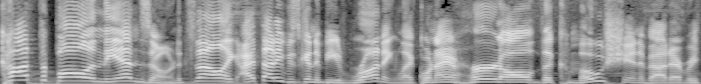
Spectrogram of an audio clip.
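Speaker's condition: No condition

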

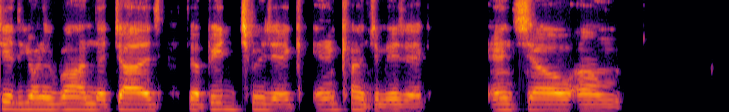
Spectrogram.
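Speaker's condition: Down syndrome

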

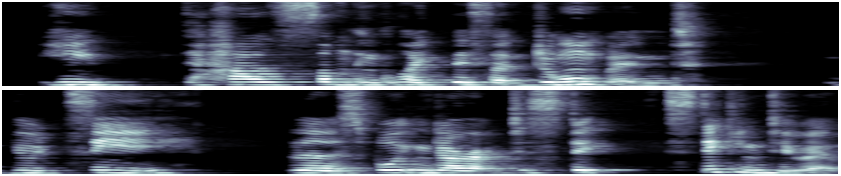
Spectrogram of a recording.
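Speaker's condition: Stutter, mild; slight stutter by own account, apologized for butchering a player's name pronunciation; repeated sounds

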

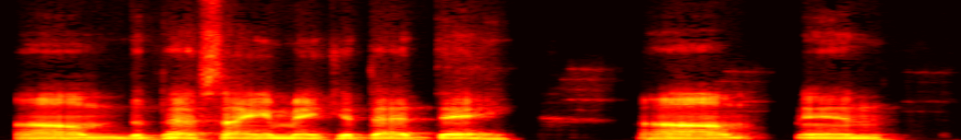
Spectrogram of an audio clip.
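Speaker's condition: ALS; uses power wheelchair for mobility

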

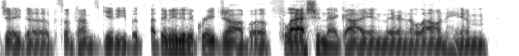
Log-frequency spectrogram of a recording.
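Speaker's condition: No condition

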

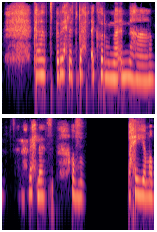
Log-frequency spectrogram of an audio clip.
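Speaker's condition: Stuttering; stuttering since childhood, left primary school for four years, speech therapy and psychological therapy; about 85% controlled after speech and psychological therapy, not fully resolved; worse under psychological stress, presentations, upset or sadness, eases when stress drops, varies; repeated sounds, prolonged sounds

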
